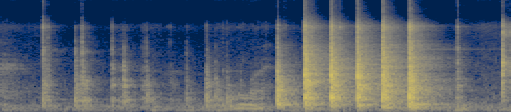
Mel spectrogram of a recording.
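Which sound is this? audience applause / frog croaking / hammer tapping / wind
hammer tapping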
